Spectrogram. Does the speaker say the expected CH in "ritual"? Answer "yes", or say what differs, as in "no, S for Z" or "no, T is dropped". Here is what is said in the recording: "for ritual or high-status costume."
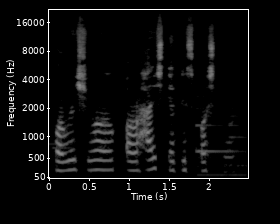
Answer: no, SH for CH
